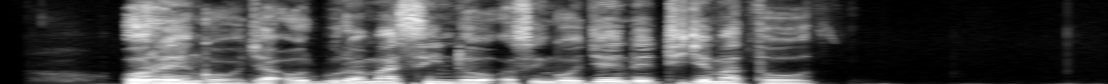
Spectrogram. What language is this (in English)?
Luo (Kenya and Tanzania)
